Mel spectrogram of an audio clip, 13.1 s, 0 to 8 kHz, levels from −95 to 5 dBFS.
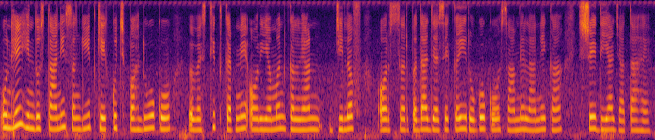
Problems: constant background noise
